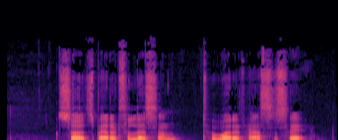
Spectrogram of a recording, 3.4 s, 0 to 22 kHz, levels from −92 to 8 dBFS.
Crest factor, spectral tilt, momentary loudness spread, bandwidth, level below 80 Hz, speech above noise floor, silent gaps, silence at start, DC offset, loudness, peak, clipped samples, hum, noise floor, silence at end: 18 dB; -4.5 dB/octave; 11 LU; 15.5 kHz; -68 dBFS; 36 dB; none; 0.6 s; under 0.1%; -24 LUFS; -6 dBFS; under 0.1%; none; -58 dBFS; 0.35 s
